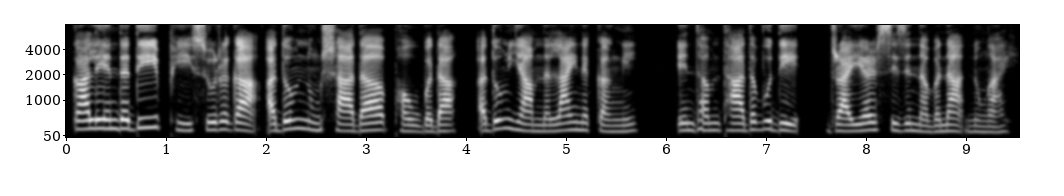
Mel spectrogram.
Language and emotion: Manipuri, neutral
